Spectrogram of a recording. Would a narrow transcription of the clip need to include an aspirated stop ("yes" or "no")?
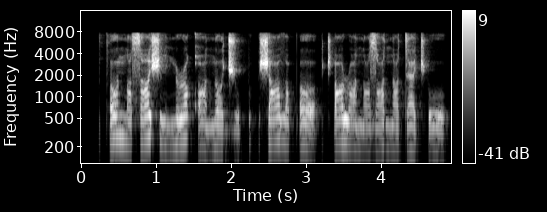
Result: no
